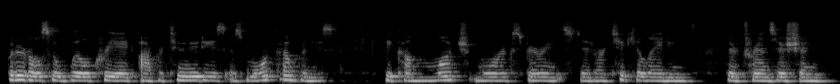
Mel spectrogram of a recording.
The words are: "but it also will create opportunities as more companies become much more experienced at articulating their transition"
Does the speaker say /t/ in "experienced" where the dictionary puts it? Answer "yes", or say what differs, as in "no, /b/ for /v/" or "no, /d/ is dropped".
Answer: yes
